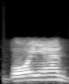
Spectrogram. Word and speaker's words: Bojan: Bojan Boskovic. The J is pronounced as a Y.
